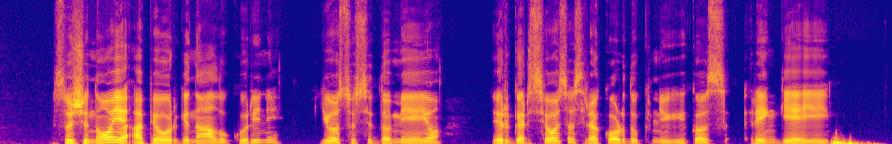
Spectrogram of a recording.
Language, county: Lithuanian, Telšiai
